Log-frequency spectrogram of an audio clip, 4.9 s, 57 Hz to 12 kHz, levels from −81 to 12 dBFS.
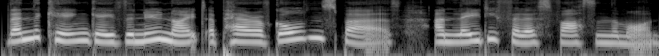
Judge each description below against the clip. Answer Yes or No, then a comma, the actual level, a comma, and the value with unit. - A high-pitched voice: Yes, high, 235 Hz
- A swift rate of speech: Yes, fast, 220 wpm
